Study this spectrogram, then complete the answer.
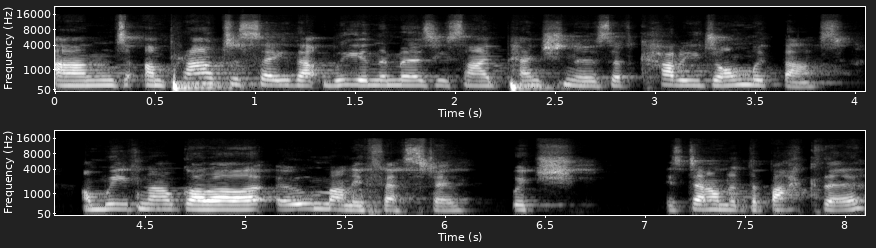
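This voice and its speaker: A woman of medium pitch speaks with a Liverpool accent. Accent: Liverpool (Scouse). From Liverpool, England. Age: 60s. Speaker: pensioners' campaigner and political activist. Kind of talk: rally speech.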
